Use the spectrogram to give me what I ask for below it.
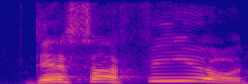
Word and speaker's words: desafío: Desafío, desafías, desafía, desafían, accent on the I.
